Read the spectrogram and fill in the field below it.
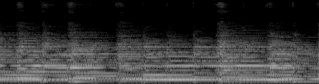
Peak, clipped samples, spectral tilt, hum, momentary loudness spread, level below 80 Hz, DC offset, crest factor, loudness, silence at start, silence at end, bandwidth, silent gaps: -14 dBFS; under 0.1%; -6.5 dB/octave; none; 3 LU; -62 dBFS; under 0.1%; 14 dB; -27 LUFS; 0 s; 0 s; over 20 kHz; none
